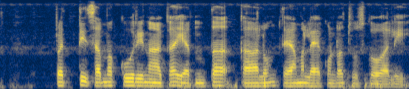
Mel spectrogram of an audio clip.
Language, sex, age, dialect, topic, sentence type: Telugu, male, 36-40, Telangana, agriculture, question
